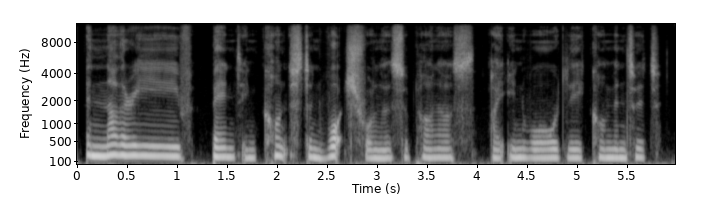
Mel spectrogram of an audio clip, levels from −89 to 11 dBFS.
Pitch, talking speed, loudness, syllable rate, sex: 170 Hz, 110 wpm, -18 LUFS, 4.1 syllables/s, female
